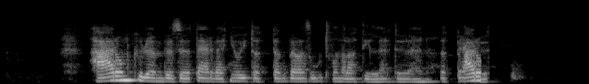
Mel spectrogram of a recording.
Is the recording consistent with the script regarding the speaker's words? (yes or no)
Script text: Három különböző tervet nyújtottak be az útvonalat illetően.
no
